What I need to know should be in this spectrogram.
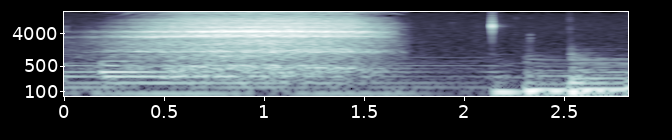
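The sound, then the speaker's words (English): A group takes one last deep breath in together during a guided meditation, heard as a long, smooth, breathy inhale that swells and then fades, followed by low murmuring tones. “Let's take one last deep breath in together.”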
